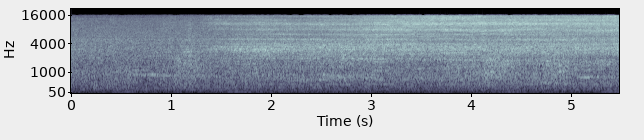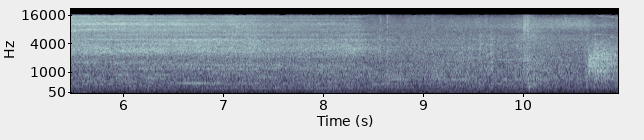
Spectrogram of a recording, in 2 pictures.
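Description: A train passing on the railway overhead: a steady rushing noise that builds about a second and a half in and dies away about eight seconds in. A single sharp knock near the end.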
